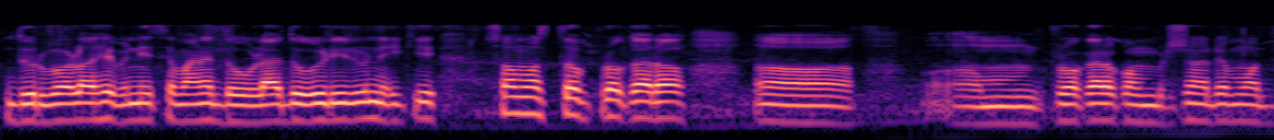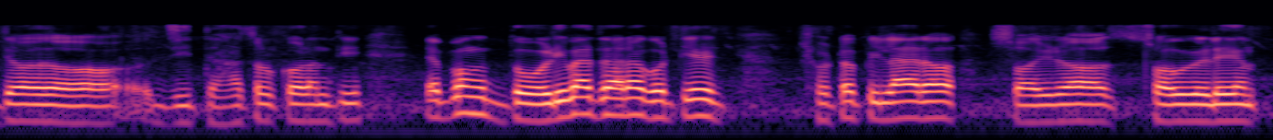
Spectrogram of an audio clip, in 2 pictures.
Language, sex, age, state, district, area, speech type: Odia, male, 18-30, Odisha, Subarnapur, urban, spontaneous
